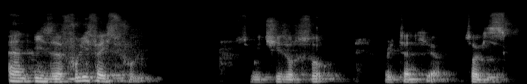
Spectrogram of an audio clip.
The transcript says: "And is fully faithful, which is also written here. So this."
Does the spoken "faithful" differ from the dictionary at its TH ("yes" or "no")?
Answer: yes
